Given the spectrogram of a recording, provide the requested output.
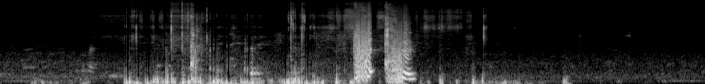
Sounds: Cough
